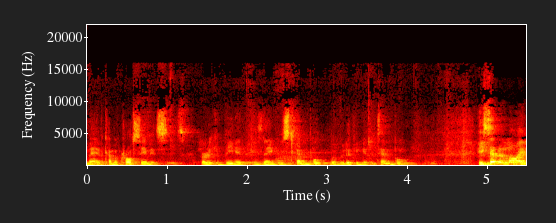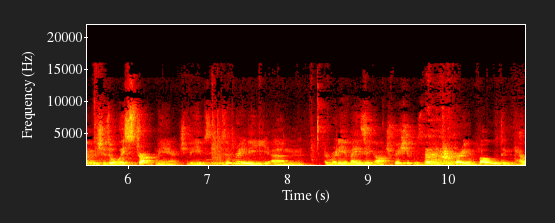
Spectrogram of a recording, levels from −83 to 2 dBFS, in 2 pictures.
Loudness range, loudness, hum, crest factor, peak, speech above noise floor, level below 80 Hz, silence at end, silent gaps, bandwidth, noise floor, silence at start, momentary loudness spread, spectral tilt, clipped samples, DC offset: 7 LU; -19 LUFS; none; 18 dB; 0 dBFS; 20 dB; -52 dBFS; 0 s; none; 16.5 kHz; -38 dBFS; 0 s; 12 LU; -5 dB/octave; under 0.1%; under 0.1%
